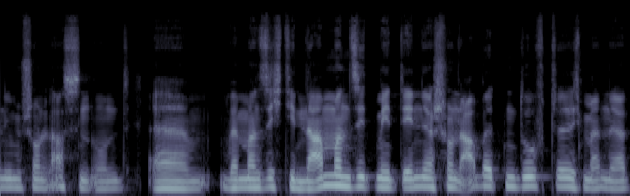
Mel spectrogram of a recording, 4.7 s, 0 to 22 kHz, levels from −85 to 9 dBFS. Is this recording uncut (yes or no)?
no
